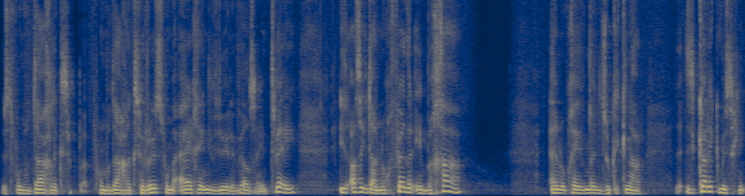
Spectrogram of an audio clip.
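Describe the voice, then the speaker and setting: A very fast-talking man, fairly high in pitch, with a dark, mellow tone and ordinary pitch variation. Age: young. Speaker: podcast guest sharing a story. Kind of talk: casual conversation. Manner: halting, many repetitions.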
